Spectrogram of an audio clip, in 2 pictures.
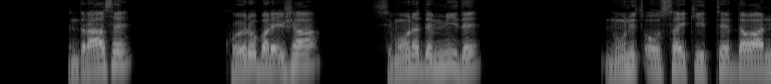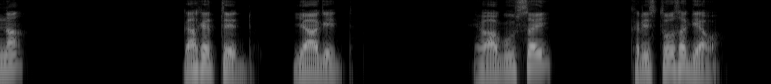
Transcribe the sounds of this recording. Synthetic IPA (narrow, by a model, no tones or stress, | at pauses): ʔɪnd̪ɾaːsɛ | kʰɔjɾɔbɐɾɛɪʃ̬aː | sɪmo̞ːnɐd̪ɛmːiːd̪ɛ | nuːnɪt͡sʼo̞ːsːɐjkiːt̪ːe̞ːd̪ːɐwaːnːɐ | ɡɐkɛt̪ːe̞ːd̪ːɔ̥ | jaːɡe̞̰ːd̪ːɐ̥ | hɛ̰waːɡuːsːɐj | kɪɾɪst̪o̞ːs̬ɐɡɪjawa̰ː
